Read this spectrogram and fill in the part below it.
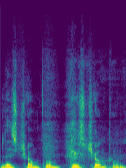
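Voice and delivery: high-pitched stage half-whisper. Retelling how he urged his friends at the park, half-whispering. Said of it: "And I'm whispering to my friends".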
